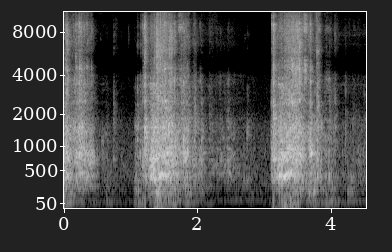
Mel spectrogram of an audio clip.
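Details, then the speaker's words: Pull-start lawnmower on a cold start, fuel in the tank, owner says compression is good, cause unknown; two pull bursts about two seconds apart, engine spins briefly then dies without catching each time. Cranks but will not start. "I've been sitting here cranking. If you can hear it, it has gas in it. I don't know what's wrong with it, but I'm gonna try a few more times."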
